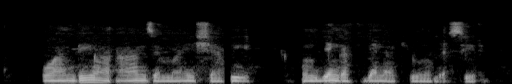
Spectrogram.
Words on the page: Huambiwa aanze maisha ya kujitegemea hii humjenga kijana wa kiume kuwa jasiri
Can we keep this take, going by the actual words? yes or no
no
